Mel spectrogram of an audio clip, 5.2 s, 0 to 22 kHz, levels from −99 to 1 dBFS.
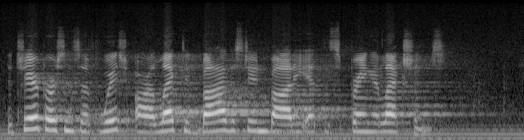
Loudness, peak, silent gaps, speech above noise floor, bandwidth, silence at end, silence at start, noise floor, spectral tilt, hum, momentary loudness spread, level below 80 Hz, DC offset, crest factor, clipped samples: -27 LUFS; -12 dBFS; none; 20 dB; 10.5 kHz; 0 s; 0.05 s; -48 dBFS; -5 dB/octave; 60 Hz at -50 dBFS; 13 LU; -50 dBFS; under 0.1%; 16 dB; under 0.1%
